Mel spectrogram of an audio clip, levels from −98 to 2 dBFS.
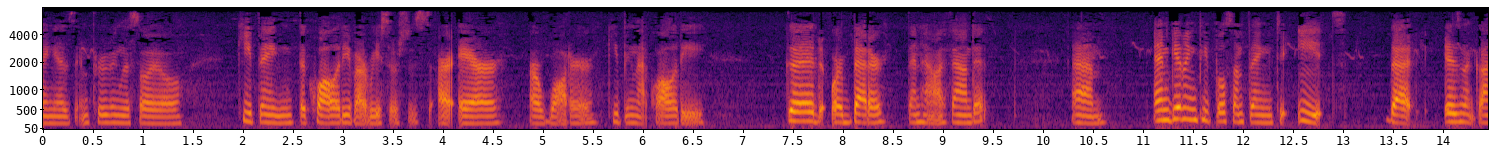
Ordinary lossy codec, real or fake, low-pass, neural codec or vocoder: MP3, 32 kbps; real; 7.2 kHz; none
